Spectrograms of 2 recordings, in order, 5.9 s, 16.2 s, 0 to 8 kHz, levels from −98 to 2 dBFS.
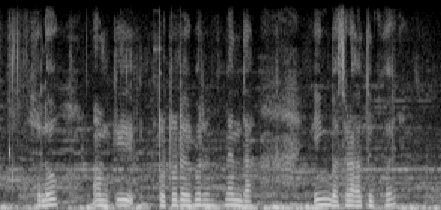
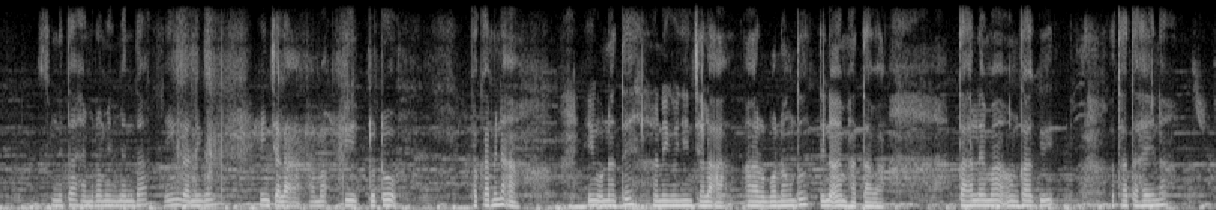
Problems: none marked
